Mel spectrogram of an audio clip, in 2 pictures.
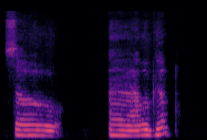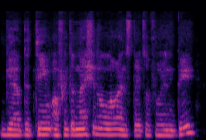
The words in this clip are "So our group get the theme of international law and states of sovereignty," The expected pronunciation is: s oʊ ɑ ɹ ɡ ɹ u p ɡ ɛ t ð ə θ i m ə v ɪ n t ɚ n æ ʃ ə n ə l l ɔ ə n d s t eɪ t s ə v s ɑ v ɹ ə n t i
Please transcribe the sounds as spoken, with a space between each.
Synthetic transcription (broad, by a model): s oʊ ɑ l ɡ ɹ u p ɡ ɛ t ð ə t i m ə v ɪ n t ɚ n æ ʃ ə n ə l l ɔ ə n s t eɪ t s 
